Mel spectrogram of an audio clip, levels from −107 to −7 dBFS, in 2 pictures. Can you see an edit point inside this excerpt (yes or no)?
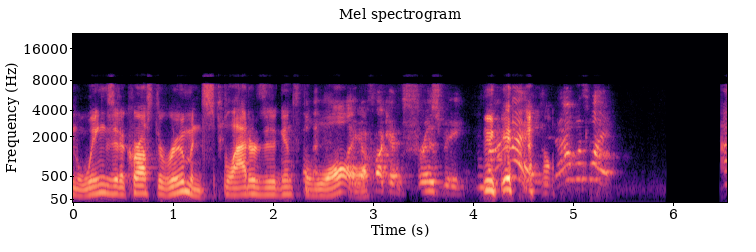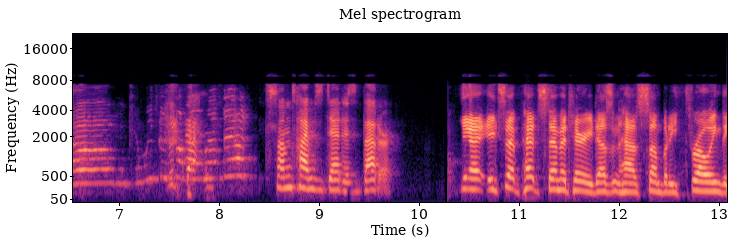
no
